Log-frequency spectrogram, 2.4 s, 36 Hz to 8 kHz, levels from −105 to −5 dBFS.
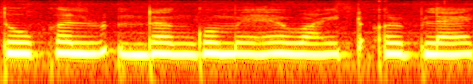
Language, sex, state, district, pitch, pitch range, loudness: Hindi, female, Bihar, Vaishali, 255 Hz, 250-260 Hz, -12 LUFS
